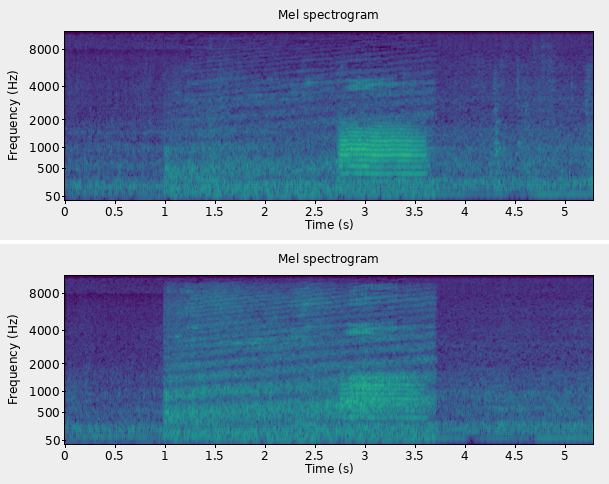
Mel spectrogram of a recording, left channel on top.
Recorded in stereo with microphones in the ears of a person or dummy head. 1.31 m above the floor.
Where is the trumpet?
75° left (ahead or behind).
